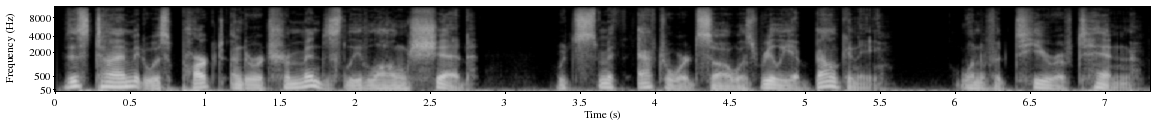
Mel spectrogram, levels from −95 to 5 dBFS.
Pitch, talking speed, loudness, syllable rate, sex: 100 Hz, 195 wpm, -20 LUFS, 5.8 syllables/s, male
